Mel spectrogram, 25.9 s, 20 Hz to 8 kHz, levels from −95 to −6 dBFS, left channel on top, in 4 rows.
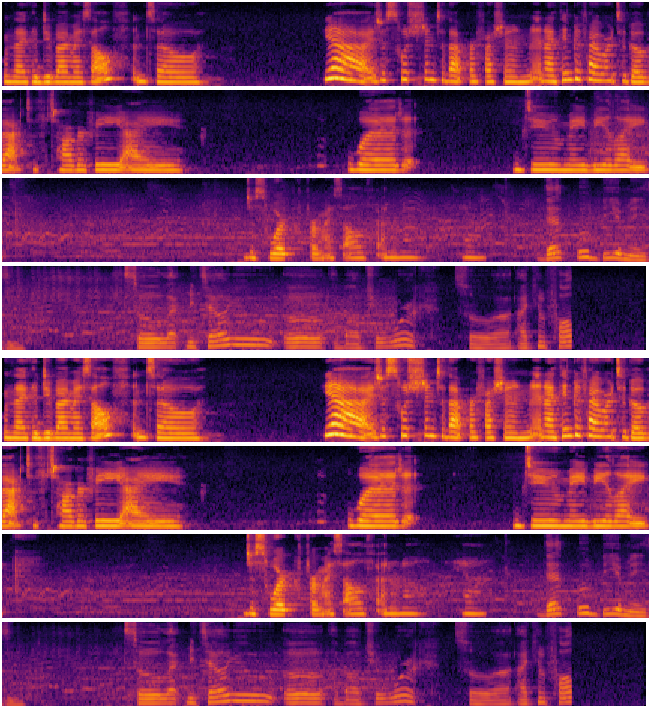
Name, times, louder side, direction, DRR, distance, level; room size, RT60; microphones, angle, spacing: voice 1, 0.0-2.1 3.2-8.3 9.9-10.6 11.6-12.9 15.4-17.2 17.5-17.8, right 3 dB, 50° right, 0.8 m, -25 dB
sound 1, 12.3-23.4, left 3 dB, 55° left, 3.5 m, -51 dB
voice 2, 18.3-19.6 20.6-25.1, equal, ahead, 1.4 m, -36 dB
head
